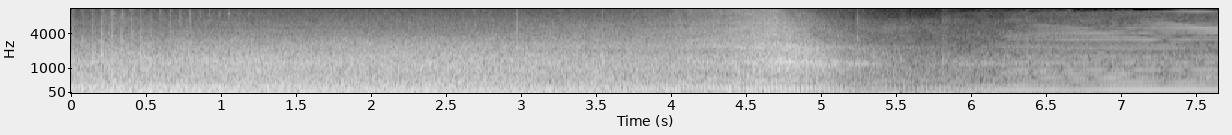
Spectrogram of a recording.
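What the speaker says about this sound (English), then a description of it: "Most of the next day is spent on the slowest lorry in India" Slow lorry grinding along a road in India, a loud continuous engine drone with road rumble that swells and then drops away, leaving a quieter steady hum.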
